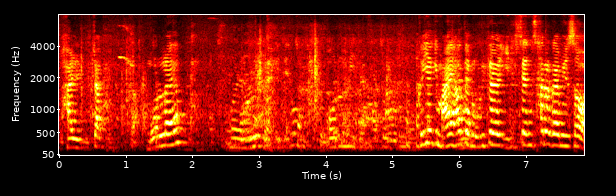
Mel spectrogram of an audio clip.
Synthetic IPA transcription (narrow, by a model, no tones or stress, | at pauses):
paɭt͡ɕ͈ak͈̚amwʌɭːajo | kɯjeɡimajeɦadenuɾiɡaiɭs͈eŋsʰaɾɯɡamjʌnsʰʌ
